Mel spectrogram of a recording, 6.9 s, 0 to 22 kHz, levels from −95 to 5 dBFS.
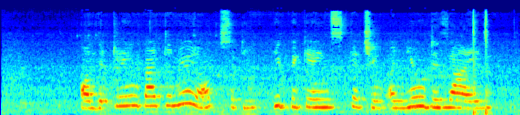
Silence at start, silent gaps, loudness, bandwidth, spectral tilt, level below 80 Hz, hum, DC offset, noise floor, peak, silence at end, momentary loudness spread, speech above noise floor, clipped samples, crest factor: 0.05 s; none; -18 LUFS; 15.5 kHz; -6 dB/octave; -44 dBFS; none; under 0.1%; -44 dBFS; -4 dBFS; 0.05 s; 12 LU; 27 dB; under 0.1%; 14 dB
